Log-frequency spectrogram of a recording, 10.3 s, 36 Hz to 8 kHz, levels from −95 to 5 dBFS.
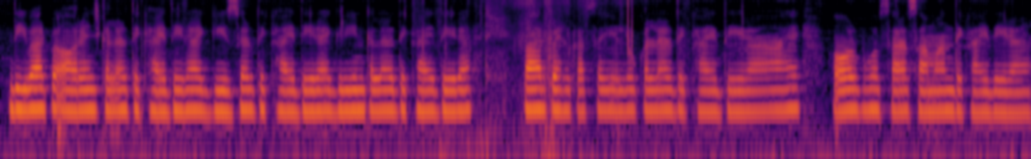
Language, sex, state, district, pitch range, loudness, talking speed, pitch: Hindi, female, Uttar Pradesh, Ghazipur, 185-190 Hz, -36 LUFS, 180 wpm, 185 Hz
